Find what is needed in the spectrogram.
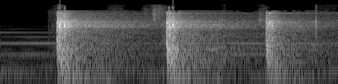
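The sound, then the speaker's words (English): Three sharp, hollow wooden knocks of two branches being banged together, spaced about half a second apart, each a bright crack with a brief ringing tail, fairly loud with no voices. “And June is going to get two branches and start banging them together and call out to James.”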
